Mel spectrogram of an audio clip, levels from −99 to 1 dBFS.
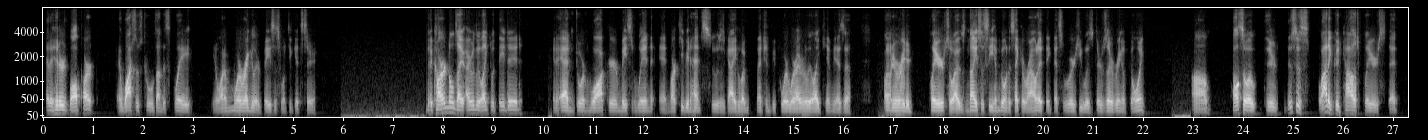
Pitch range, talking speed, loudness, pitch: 90-100 Hz, 195 wpm, -24 LUFS, 95 Hz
